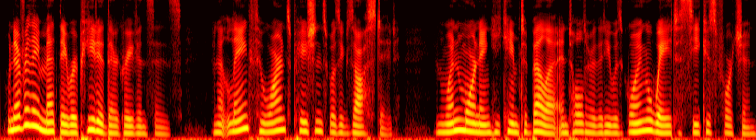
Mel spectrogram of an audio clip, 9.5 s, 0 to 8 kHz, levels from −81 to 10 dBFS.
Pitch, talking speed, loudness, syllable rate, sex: 180 Hz, 210 wpm, -18 LUFS, 5.8 syllables/s, female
